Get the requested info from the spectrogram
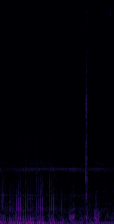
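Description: Near silence: quiet room tone with faint soft sounds and one small click near the end.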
